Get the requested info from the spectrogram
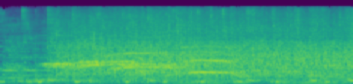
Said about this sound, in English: What kind of clap was that? Golf clap?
